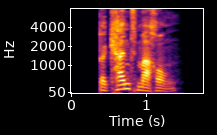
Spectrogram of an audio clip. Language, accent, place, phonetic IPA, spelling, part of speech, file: German, Germany, Berlin, [bəˈkantˌmaxʊŋ], Bekanntmachung, noun, De-Bekanntmachung.ogg
- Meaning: 1. publication, the making public (of something) 2. announcement, disclosure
